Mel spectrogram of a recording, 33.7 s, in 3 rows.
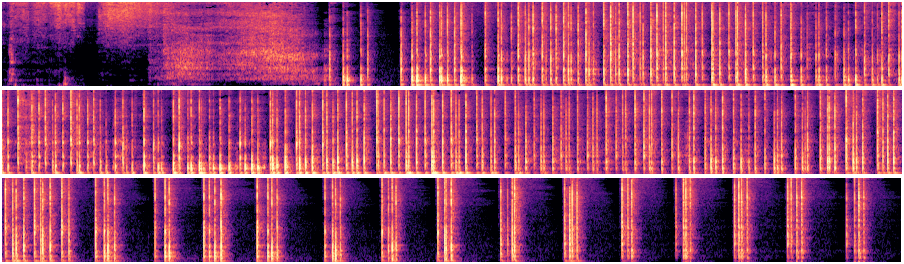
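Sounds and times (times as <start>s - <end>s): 
rustling and shuffling: 0.0s - 1.9s
fast aggressive tapping on cardboard: 4.2s - 33.4s.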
